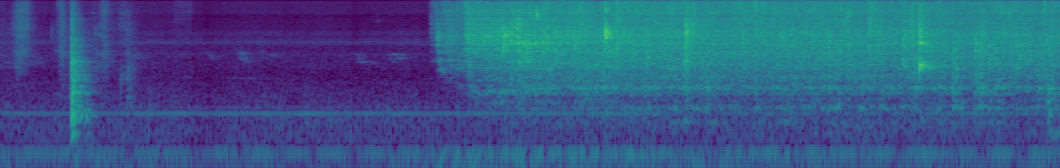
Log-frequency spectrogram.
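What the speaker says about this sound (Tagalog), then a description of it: "Magprito muna tayo ng isda." Fish dropped into hot oil sets off a sudden loud, steady sizzle after a few quiet seconds and a single clunk, then keeps hissing evenly up close.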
